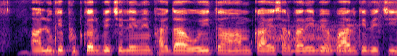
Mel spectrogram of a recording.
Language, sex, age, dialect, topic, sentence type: Bhojpuri, male, 25-30, Western, agriculture, question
